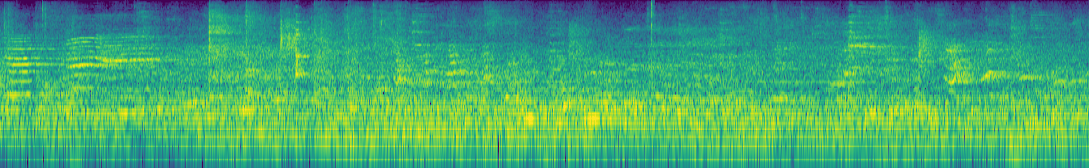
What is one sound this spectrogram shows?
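Many voices chatter and murmur together nearby.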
